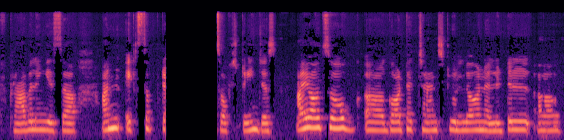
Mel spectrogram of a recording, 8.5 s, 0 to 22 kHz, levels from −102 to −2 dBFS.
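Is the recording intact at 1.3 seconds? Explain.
Yes, the speech at 1.3 seconds plays through intact, with no audible fault at that moment.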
